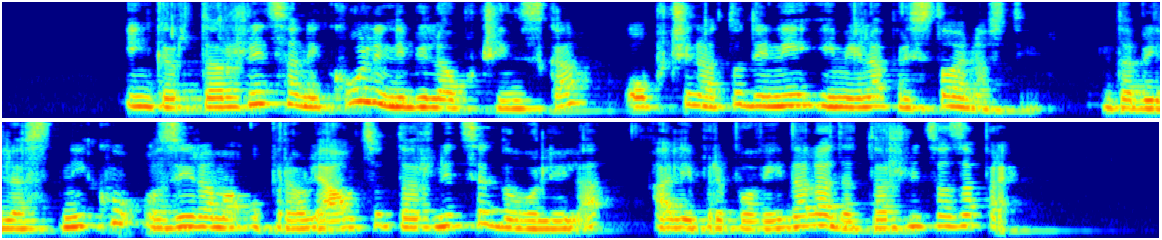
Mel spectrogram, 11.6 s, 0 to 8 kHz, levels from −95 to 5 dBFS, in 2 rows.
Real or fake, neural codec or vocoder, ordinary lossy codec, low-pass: real; none; none; none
